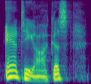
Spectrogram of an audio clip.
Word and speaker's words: Antiochus: His name was Antiochus Epiphanes, Antiochus the Fourth, or some people put the emphasis on a different syllable and they call it Antiochus the Fourth Epiphanes.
